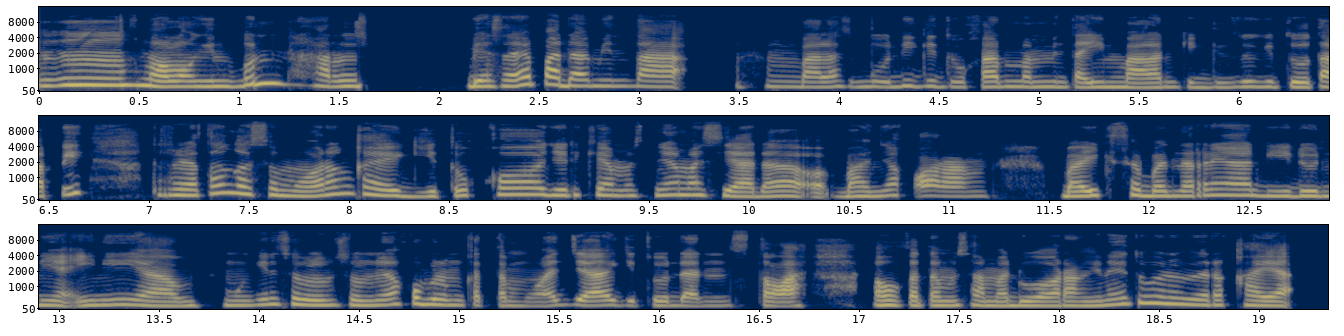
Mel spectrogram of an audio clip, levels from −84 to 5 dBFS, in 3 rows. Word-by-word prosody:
mhm, 295 +2 +5
nolongin 235 -1 +4
pun 325 +5 +4 0.2
harus 245 -1 0 0.6
biasanya 245 +6 +3
pada 310 -6 +5
minta, 250 -3 0 0.4
hmm, 225 -1 -8
balas 215 +1 -2
budi 225 +2 -5
gitu 220 -3 -7
kan, 220 +1 +2
meminta 220 -1 -3
imbalan 200 -1 0
kayak 200 -2 -8
gitu 225 +3 -4
gitu, 220 -1 -2
tapi 275 +11 +1 0.4
ternyata 250 +4 +1
enggak 330 -3 +3
semua 225 -6 0
orang 290 +7 +1
kayak 245 -10 +1
gitu 205 +5 -4
kok. 275 +1 +1
Jadi 245 -1 +1
kayak 240 -4 -1
maksudnya 245 +4 -3
masih 250 -4 0
ada 200 +2 0
o - - -2
banyak 205 +5 -3
orang 205 -2 -1 0.3
baik 210 +3 +2
sebenarnya 240 +1 +1
di 210 -1 -1
dunia 205 -2 0
ini 210 +5 -2
ya. 180 -2 +2 0.2
Mungkin 200 +4 -2
sebelum-sebelumnya 215 -1 0
aku 270 - +2
belum 225 -4 +1
ketemu 180 -2 -6
aja 200 0 +2
gitu 195 -2 -5
dan 180 0 -3
setelah 180 -1 +1 0.3
aku 205 0 +3
ketemu 190 0 -1
sama 185 -3 -1
2 185 -1 +2
orang 185 0 0
ini 225 +5 -1
bener-bener 255 -8 +2
kayak, 190 -4 +1
220 Hz, 175 wpm, -23 LUFS, 200-245 Hz, 0.6 s, mhm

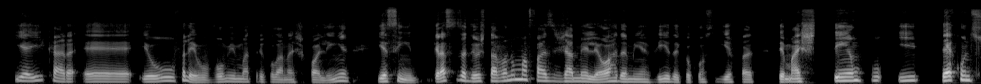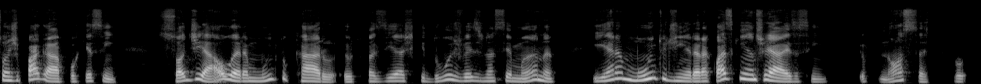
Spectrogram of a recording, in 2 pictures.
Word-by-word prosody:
e 175 - -3
aí 175 +5 -3
cara, 130 -1 -4
eh, 125 -1 -3
eu 135 +7 -2
falei: - - -1
"eu 105 0 -6
vou 115 +4 -7
me 135 -1 -6
matricular 115 -3 -9
na 110 - -8
escolinha" 110 +9 -6 0.3
e 140 - 0
assim, 120 -9 -4
graças 195 +4 +1
a - - +5
Deus 150 0 -1
estava 160 +3 -1
numa 225 +1 +1
fase 165 -6 -3
já 145 -1 0
melhor 135 0 0
da 130 - 0
minha 120 -2 -5
vida, 115 +1 -4
que 110 - -22
eu 110 - -7
conseguia 115 +1 -8
fa 110 - -5 0.2
ter 120 - +2
mais 130 +2 +1 0.2
tempo 175 +1 +1
e 185 +3 -2 0.2
até 180 +2 +9
condições 195 -1 +1
de 185 - -5
pagar, 200 - +4
porque 135 +3 -5
assim, 135 -7 -5 0.4
só 150 +2 +2
de 220 +6 +3
aula, 185 - +6
era 150 -2 +4
muito 210 - -2
caro. 140 -7 +2
Eu 120 0 -2
fazia 145 +3 -1
acho 155 - -7
que 155 - -8
2 180 - -1
vezes 165 -1 -1
na 155 +1 -3
semana, 150 0 0 0.4
e 165 +3 -1
era 265 +7 +3
muito 245 +6 +5
dinheiro, 160 -7 +1
era 145 +1 +5
quase 250 - +4
R$500, 210 - +5
assim. 125 -2 -9 0.3
Eu: 120 - -10
"nossa, 140 - -4
tipo" 135 +1 -10
150 Hz, 195 wpm, -25 LUFS, 125-180 Hz, 0.4 s, até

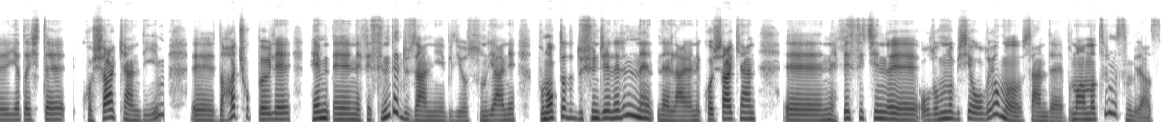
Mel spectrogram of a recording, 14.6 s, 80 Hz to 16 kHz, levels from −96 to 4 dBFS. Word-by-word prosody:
ya 160 0 -4
da, 160 - -1
işte, 165 0 -2 0.2
koşarken 155 -3 +2
diyeyim, 180 - -6 0.3
eee, 150 -2 -3
daha 235 - +2
çok, 260 - -8
böyle, 175 +1 +3 0.2
hem, 200 +2 +5
eee, 165 0 +2
nefesini 165 - -1
de 385 - +1
düzenleyebiliyorsun. 135 -3 -3
Yani, 150 +2 -2 0.3
bu 175 - 0
noktada 210 0 +3
düşüncelerin 210 +8 +2
ne 200 -5 +3
neler? 135 -2 0
Hani, 140 +1 -3
koşarken, 185 +4 +4 0.4
eee, 150 -1 +1
nefes 190 - -3
için, 200 -1 0
eee, 160 -3 +3
olumlu 180 +5 -1
bir 180 - -9
şey 195 +3 -1
oluyor 185 - -1
mu 135 - +1
sende? 125 -2 -4
Bunu 170 0 0
anlatır 170 - 0
mısın 155 - -6
biraz? 120 - -7
165 Hz, 150 wpm, -25 LUFS, 150-195 Hz, 0.4 s, hem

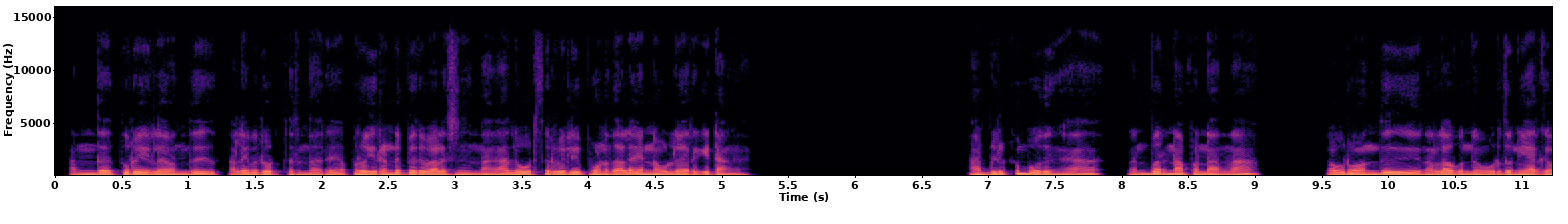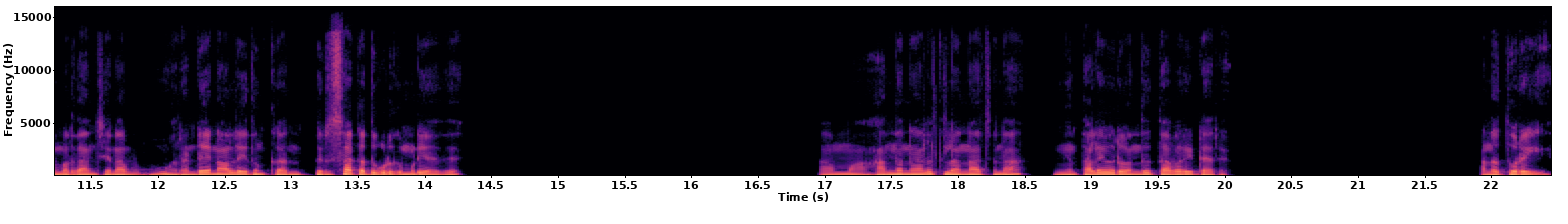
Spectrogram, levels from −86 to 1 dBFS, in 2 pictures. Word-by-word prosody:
அந்தத் 170 -1 0
துறையில 190 -6 +2
வந்து 150 +8 0 0.2
தலைவர் 165 +2 0
ஒருத்தர் 145 +1 -4
இருந்தாரு, 130 +4 0
அப்புறம் 165 -4 +1
2 165 +3 +2
பேரு 165 -1 +3
வேல 150 +1 +2
செஞ்சிருந்தாங்க, 130 +2 0
அதுல 160 -5 +2
ஒருத்தர் 145 +2 0
வெளிய 180 +4 +1
போனதால 150 +5 +1
என்ன 165 0 +2
உள்ள 150 - +1
எறக்கிட்டாங்க. 130 -2 -2 1.7
அப்படி 170 +3 +1
இருக்கும்போது, 200 -8 +1 0.6
நண்பர் 195 +4 0
என்ன 190 +1 +2
பண்ணாருன்னா? 140 +1 +1 0.7
அவரு 195 +2 +1
வந்து, 170 +3 +1 0.3
நல்லா 155 +4 +2
கொஞ்சம் 135 -3 +1
உறுதுணையா 160 +2 +1
இருக்க 150 -1 0
மாதிரிதான் 135 +2 +1
இருந்துச்சு. 135 +1 -2
ஏன்னா 150 +3 -2
2டே 150 +6 +3
நாள்ல 165 -4 +2
எதுவும் 175 +1 -2
க - - +4 0.3
பெருசா 155 +6 +1
கத்துக் 175 0 +2
கொடுக்க 145 -4 0
முடியாது. 120 +1 0 2.8
ஆமா. 130 -3 -3 0.2
அந்த 165 +4 +3
நேரத்துல 185 -1 +1
என்னா 160 +1 +2
ஆச்சுன்னா, 145 +1 -1 0.3
எங்க 150 0 -1
தலைவர் 175 -2 +2
வந்து 155 +4 +1
தவறிட்டாரு. 140 -2 0 1.9
அந்தத் 145 -3 -1
துறை. 150 -3 +3
155 Hz, 135 wpm, -23 LUFS, 140-170 Hz, 2.8 s, க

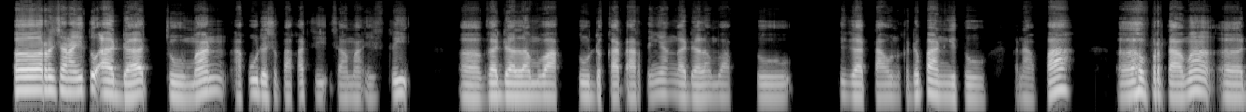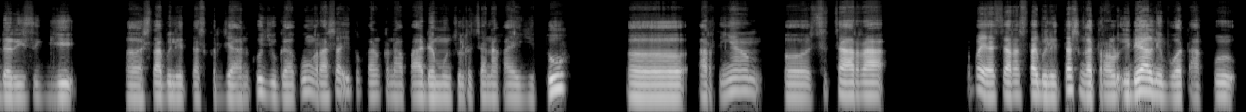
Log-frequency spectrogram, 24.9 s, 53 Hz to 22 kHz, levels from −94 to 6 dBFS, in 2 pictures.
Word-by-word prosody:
Eee, 175 +1 +12
rencana 170 -2 +6
itu 165 - +4
ada 140 -2 +7 0.2
cuman 135 +6 +2
aku 135 +4 -3
udah 135 - +3
sepakat 125 +2 -8
sih 130 -1 -12
sama 120 0 -10
istri, 140 +6 -3 0.6
eee, 120 -1 +1
gak 130 -1 +3
dalam 125 -1 +4
waktu 130 +1 0
dekat. 125 0 -2
Artinya 130 +4 -6
gak 125 -1 -2
dalam 120 +1 -3
waktu 120 0 -10 0.5
3 125 -2 -1
tahun 120 0 -6
ke - - -16
depan 135 -3 +2
gitu. 115 -1 -6 0.3
Kenapa? 140 +10 +1 0.5
Eee, 135 +5 +4
pertama, 145 +6 +2
eee, 125 -2 -2
dari 120 -1 -4
segi, 120 +1 -7 0.6
eee, 115 -1 -7
stabilitas 120 0 -9
kerjaanku 120 +5 -9
juga 120 -3 -10
aku 160 +1 -10
ngerasa 125 -2 -8
itu 155 -1 -16
kan, 130 -3 -12
kenapa 125 0 -9
ada 120 - -4
muncul 120 0 -9
rencana 120 0 -11
kayak 120 0 -11 0.2
gitu, 190 +5 +1 0.6
eee, 120 -1 +1 0.2
artinya, 155 +7 -8 0.3
eee, 120 -1 -5
secara 130 -1 0 0.9
apa - - -12
ya, - - +3
secara 135 +1 -1
stabilitas 135 +6 -1
enggak 130 -1 0
terlalu 125 -1 -4
ideal 160 +5 +5
nih 135 - -2
buat 125 0 -5
aku, 120 +1 -8
125 Hz, 140 wpm, -21 LUFS, 120-135 Hz, 0.9 s, Eee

